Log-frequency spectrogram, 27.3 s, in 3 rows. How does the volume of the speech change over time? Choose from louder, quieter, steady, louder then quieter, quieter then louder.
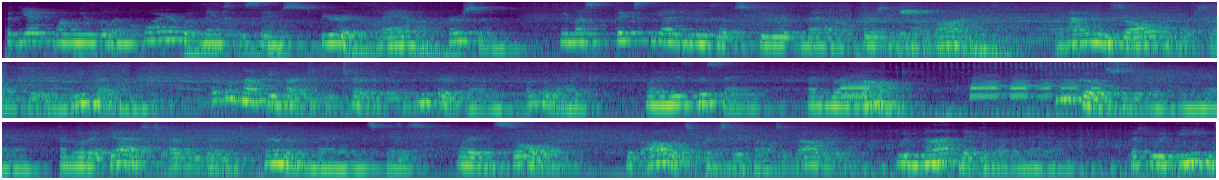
steady.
